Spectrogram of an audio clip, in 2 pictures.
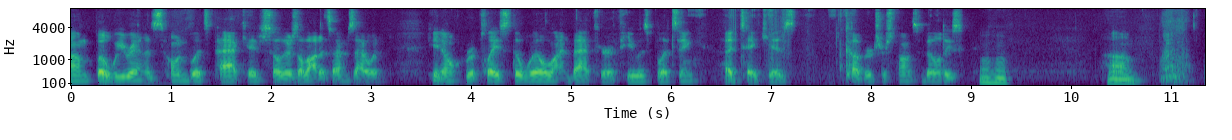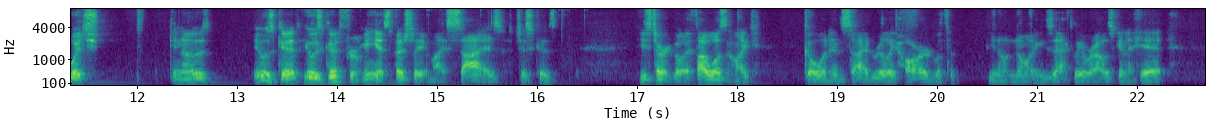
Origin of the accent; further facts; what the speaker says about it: Colorado, United States; moved away as an adult; also born or lived in Wyoming; now in Casper, United States; I am from Colorado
